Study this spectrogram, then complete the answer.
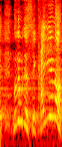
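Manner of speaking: humble plea. Acted. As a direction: beg the guru earnestly. Pleading to guru. (गुरु से विनती करती ऊँची आवाज़)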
